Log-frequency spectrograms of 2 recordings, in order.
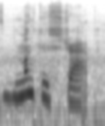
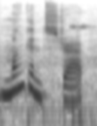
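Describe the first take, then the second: First: The middle syllable has no n sound. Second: The middle syllable has an n sound. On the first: The speaker calls it right. "It is Munkustrap" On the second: The speaker calls it wrong. "you said Munkenstrap, which I'm pretty sure never had an N in it"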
